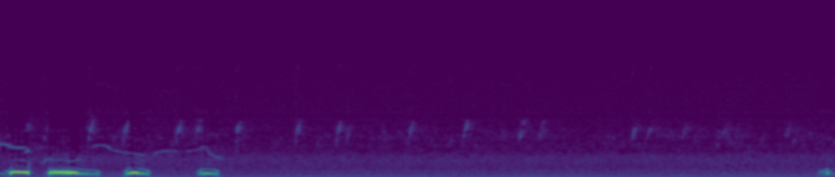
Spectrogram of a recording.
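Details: Hen spotted dove giving her male-exciting lure call: four low hollow coos in the opening two seconds, then a long quiet stretch with faint high whistles before a single coo begins at the end.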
